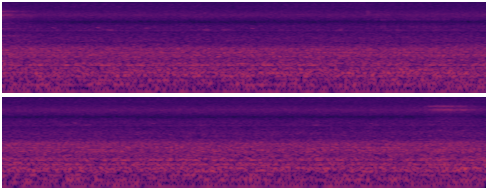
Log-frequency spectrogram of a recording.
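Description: Electric fan running: a steady even rush of air with a faint hum.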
